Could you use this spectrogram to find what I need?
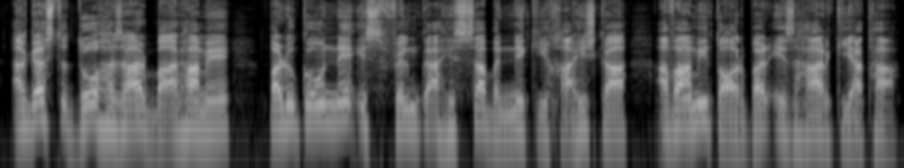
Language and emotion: Urdu, neutral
